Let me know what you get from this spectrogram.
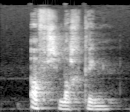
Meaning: massacre
- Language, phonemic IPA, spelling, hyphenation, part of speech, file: Dutch, /ˈɑfˌslɑx.tɪŋ/, afslachting, af‧slach‧ting, noun, Nl-afslachting.ogg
